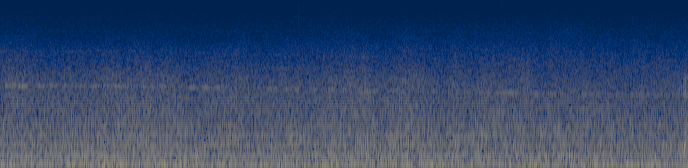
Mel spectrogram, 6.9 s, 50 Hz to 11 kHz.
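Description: Asiana Airlines A380 airliner taxiing at LAX, a steady broad jet engine roar with a faint high whine, continuous and even in level, heard from a distance without talk.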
